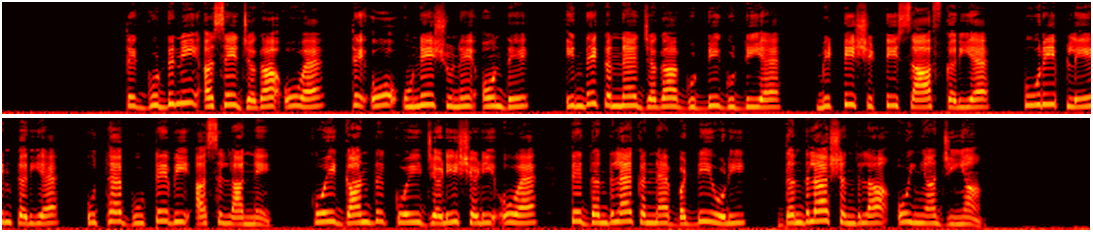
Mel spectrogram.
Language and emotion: Dogri, neutral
